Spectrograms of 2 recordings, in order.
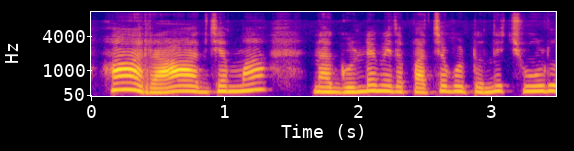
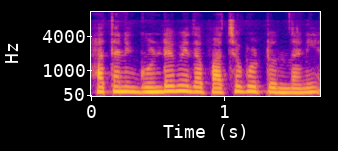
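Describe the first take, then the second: First: Slow, drawn-out mock call of the hero. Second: Said in the usual way. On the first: Sandhya teasing Aadya, imitating the hero calling out slowly. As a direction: tease her by hamming up a hero calling out. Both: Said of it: "అని అరుచుకుంటూ తిరుగుతాడు అనుకున్నావా".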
